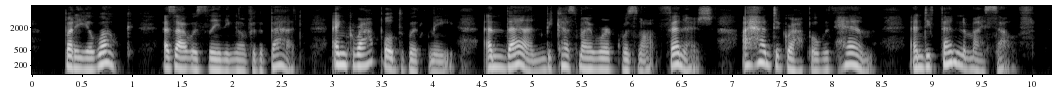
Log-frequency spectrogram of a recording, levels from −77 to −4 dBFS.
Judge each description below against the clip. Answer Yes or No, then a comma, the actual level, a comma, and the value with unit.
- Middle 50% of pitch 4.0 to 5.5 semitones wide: Yes, average, 4.5 semitones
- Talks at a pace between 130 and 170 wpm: No, average, 195 wpm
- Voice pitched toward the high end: No, medium, 160 Hz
